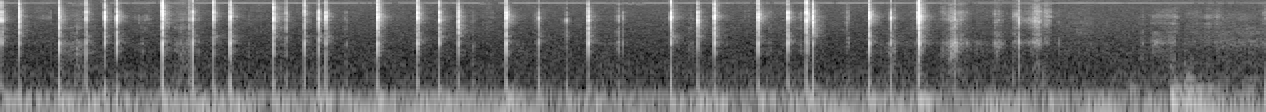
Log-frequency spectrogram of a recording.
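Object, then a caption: Hollow conical plastic lid. Long nails scratch and tap a hollow, conical green plastic lid in a rapid, uneven series of sharp, bright clicks. Each tap is dry and dies away almost instantly, with light scratching between taps over a soft low rumble.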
